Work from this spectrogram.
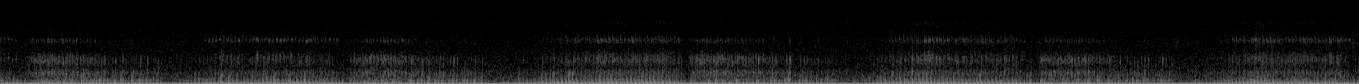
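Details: Domestic cat purring while relaxing, a steady low rumbling purr that swells and eases in slow breath-paced cycles, with soft raspy overtones recurring every couple of seconds.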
